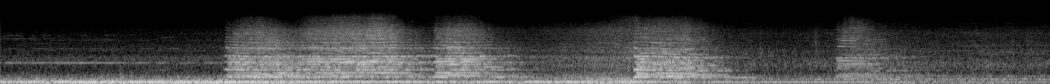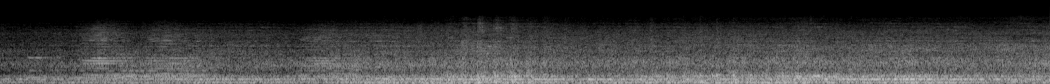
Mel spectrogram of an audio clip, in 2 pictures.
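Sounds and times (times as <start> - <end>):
locomotive rumble: 0.0 - 21.0
train horn blasts: 2.2 - 5.4, 6.3 - 7.7, 8.3 - 9.3, 10.8 - 12.8, 13.5 - 14.2
train wheels clattering over rails: 12.4 - 21.0.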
